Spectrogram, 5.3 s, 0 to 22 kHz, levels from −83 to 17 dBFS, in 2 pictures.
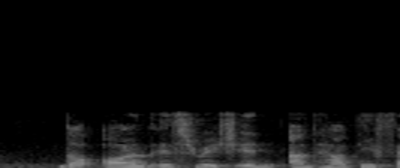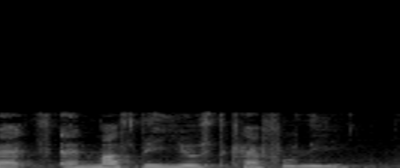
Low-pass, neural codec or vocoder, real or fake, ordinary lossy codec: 7.2 kHz; vocoder, 44.1 kHz, 128 mel bands, Pupu-Vocoder; fake; none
